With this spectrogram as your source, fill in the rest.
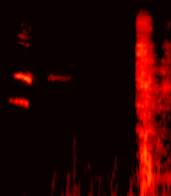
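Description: A few distant, thin howls and yips from hunting dogs far off, separated by quiet gaps, followed by a short burst of breathy noise up close.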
